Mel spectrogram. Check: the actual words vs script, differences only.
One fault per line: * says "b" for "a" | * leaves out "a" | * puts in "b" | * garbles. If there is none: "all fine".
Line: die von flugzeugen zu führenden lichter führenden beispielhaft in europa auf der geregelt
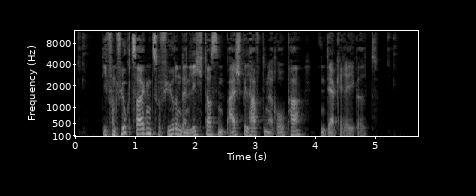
* says "sind" for "führenden"
* says "in" for "auf"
